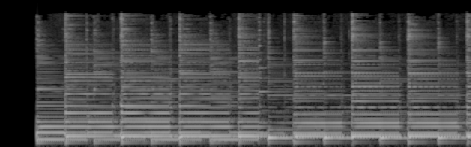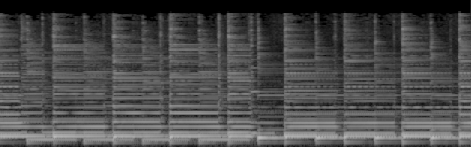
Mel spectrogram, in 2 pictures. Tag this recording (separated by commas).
Acoustic guitar, Music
